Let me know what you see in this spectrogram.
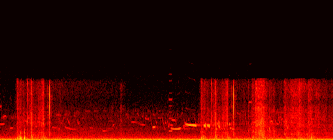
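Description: Light clicks and taps of miniature bricks and a model roof being handled and set in place, over a steady low hum. Faint short bird chirps come through now and then.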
